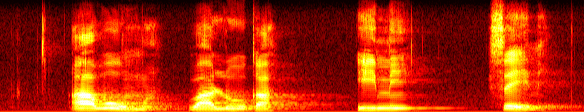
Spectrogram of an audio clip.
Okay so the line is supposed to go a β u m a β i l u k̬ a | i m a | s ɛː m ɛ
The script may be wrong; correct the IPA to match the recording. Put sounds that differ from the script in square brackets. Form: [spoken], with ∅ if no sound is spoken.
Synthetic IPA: a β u m a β [a] l u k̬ a | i m [i] | s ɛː m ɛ

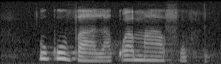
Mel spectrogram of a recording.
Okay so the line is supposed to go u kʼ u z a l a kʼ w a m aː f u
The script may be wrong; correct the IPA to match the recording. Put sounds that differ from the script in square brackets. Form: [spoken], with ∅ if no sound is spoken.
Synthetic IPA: u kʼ u [v] a l a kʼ w a m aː f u

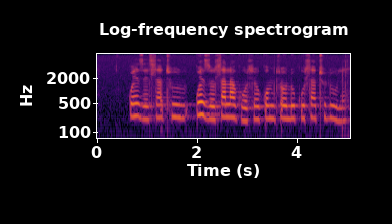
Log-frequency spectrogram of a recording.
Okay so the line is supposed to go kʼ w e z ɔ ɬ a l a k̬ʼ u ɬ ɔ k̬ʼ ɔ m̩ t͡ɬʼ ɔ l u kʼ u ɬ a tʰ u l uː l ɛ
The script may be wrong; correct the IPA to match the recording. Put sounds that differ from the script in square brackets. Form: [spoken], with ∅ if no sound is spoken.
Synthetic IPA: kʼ w [ɛ] z ɔ ɬ a l a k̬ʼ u ɬ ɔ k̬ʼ [o] m̩ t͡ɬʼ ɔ l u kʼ u ɬ a tʰ u l uː l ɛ

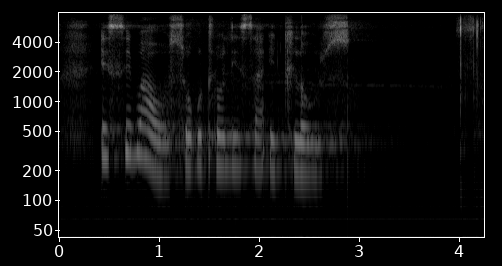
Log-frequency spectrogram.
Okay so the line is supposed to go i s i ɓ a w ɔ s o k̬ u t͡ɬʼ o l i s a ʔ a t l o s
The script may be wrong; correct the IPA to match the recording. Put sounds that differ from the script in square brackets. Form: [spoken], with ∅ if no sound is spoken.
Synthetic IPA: i s i ɓ a w ɔ s o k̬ u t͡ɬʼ o l i s a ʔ [i] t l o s

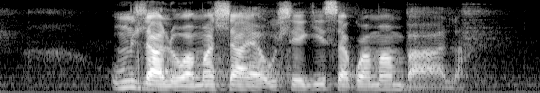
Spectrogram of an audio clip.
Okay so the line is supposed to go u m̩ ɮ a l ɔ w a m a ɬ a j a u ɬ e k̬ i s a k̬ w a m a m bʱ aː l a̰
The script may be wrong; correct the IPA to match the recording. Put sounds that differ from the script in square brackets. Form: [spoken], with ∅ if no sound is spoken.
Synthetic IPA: u m̩ ɮ a l ɔ w a m a ɬ a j a u ɬ e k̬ i s a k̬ w a m a m bʱ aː l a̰

